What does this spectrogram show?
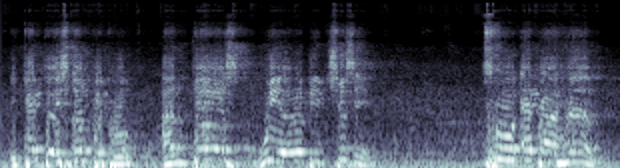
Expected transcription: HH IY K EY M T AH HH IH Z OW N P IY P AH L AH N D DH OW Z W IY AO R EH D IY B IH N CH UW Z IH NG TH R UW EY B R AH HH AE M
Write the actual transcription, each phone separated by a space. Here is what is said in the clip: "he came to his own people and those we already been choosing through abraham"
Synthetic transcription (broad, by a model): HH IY K EY M T AH HH IH Z OW N P IY P AH L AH N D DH OW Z W IY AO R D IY B IH N CH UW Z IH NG T R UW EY B R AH HH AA M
